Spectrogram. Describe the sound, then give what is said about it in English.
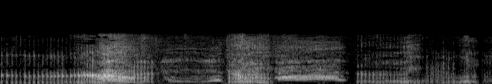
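A jaguar roars several times in close succession, deep rasping bursts with growly low tones, loud, with brief pauses between calls. “Now we turn from goats to jaguars.”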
